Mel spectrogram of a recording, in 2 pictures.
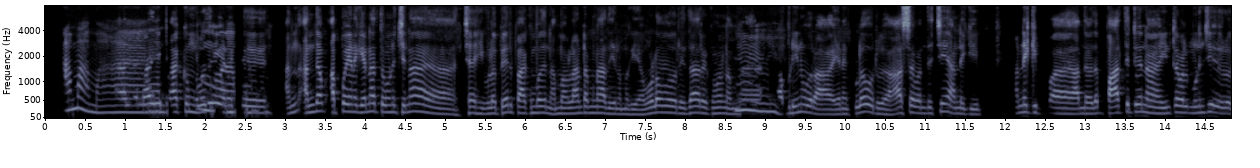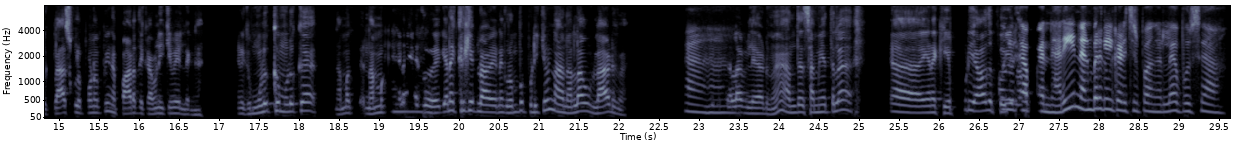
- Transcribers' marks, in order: drawn out: "ஆ"; other background noise; unintelligible speech; drawn out: "ம்"; in English: "இன்டர்வல்"; drawn out: "ம்"
- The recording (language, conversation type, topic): Tamil, podcast, பள்ளி அல்லது கல்லூரியில் உங்களுக்கு வாழ்க்கையில் திருப்புமுனையாக அமைந்த நிகழ்வு எது?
